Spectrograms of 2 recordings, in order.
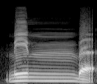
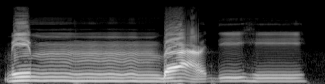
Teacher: dibaca dengan huruf mim mim ba sambil ditahan sepanjang dua harakat baru dilepaskan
